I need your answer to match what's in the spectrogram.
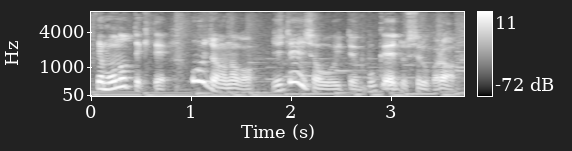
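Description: Lively man telling a story, laughing. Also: lowish voice, very fast, faint music behind. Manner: animated storyteller who acts out quoted voices and laughs often. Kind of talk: casual storytelling chat.

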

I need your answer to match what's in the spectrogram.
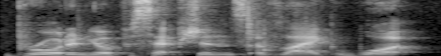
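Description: A woman's voice: lowish voice, level tone, moderate pace, fairly bright tone. A woman co-hosting a podcast, speaking earnestly and filling her sentences with "like" and "sort of". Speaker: podcast co-host. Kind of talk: casual podcast conversation.

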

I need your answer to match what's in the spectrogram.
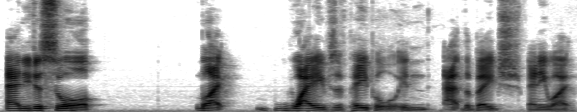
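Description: Bright, clear-voiced Australian man. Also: medium pitch, takes it slowly. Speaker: podcast co-host. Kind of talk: casual chat.

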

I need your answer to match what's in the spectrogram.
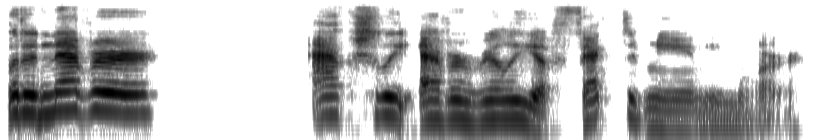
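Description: A woman's voice: medium pitch, very animated, moderate pace, gravelly, fairly bright tone, dry recording. A young adult woman answering interview questions, earnest, often repeating words as she searches for them. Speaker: interview guest, nonprofit worker. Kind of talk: casual interview conversation.

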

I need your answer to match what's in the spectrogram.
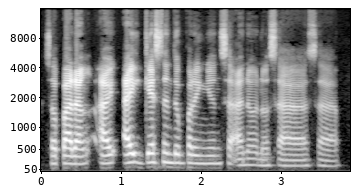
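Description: A speaker with a Filipino accent co-hosting a podcast, reviewing a series in casual chat, mixing in English and pausing to search for words. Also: mid-range voice, animated, fairly bright tone, clean tone, no echo, studio quality. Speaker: podcast co-host.

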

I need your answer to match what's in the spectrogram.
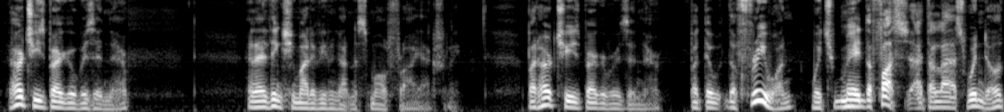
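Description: An older man hosting a podcast, telling a long story in a casual, animated way and getting worked up as he replays an argument. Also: vocal fry, dry recording, studio quality. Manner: animated, rising to exasperated pitch when replaying arguments. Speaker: podcast host.

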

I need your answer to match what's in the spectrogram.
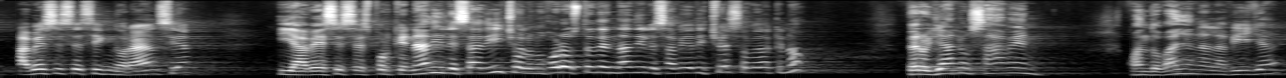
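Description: Mexican priest preaching in a reverberant church. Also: male voice, high-pitched. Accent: Mexican Spanish. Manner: animated, asks the congregation questions, drops to a hush for emphasis. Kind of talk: sermon. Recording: long hall reverb in a church.

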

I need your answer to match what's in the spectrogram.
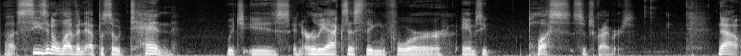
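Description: A man's voice: mid-range voice, darkish tone, no room sound. A man hosting a solo podcast with a cold, sounding nasal, talking in a rambling, chatty way and often correcting himself. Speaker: podcast host. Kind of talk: casual solo podcast talk.

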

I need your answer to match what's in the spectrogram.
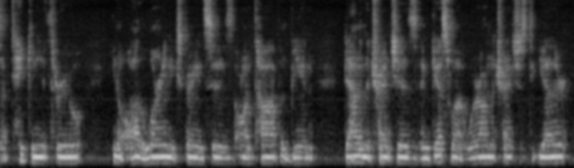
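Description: Low-voiced nasal man with a cold. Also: rough recording. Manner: motivational, with many fillers like "like" and "um". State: has a cold. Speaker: podcast host. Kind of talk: solo podcast monologue.

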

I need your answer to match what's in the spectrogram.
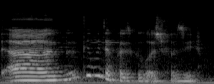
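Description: A woman from Paraná with a Curitiba accent, a therapist calmly answering viewers' questions in a live chat, sounding tired. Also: mid-range voice, fast talker, echoey room, a little hiss or hum. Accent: Curitiba Portuguese. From Paraná, Brazil. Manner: calm, advising, often checks in with listeners.

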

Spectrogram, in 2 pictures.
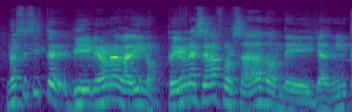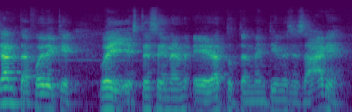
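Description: A Mexican man with a very sharp, tense tone and lively pitch gives his opinions in slangy chat. His voice rings a little in a roomy space. A faint hiss sits underneath. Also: quick pace. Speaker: podcast co-host. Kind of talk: casual chat.

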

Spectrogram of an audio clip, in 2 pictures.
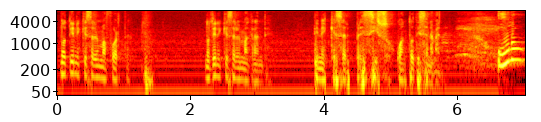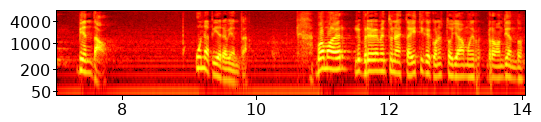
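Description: A man's voice: medium pitch, fairly quick, a little hiss or hum. A man with a Chilean accent preaching a sermon as pastor, acting out other voices and calling for amens. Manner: animated, acts out voices and calls for amens.

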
